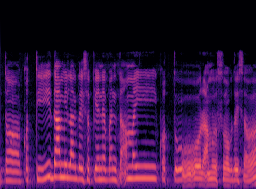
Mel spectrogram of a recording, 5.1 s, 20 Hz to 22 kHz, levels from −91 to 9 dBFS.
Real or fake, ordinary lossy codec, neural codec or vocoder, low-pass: fake; none; codec, 16 kHz, 16 kbps, FunCodec, trained on Chinese and English, 50 frames a second; 7.2 kHz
